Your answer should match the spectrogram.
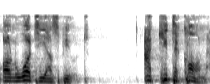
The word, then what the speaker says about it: architekon: Architekon. That's a Greek word. Architekon. It is spelled as A-R-C-H-I Architekon. T-E-K-O-N. Architekon.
